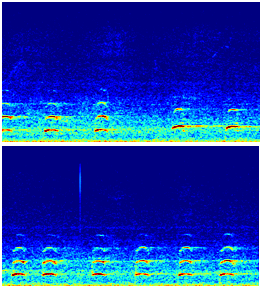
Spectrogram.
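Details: Crested guan (Penelope purpurascens) giving repeated nasal honks, some drawn out and rising, in irregular bursts over a rumbling, noisy background.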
